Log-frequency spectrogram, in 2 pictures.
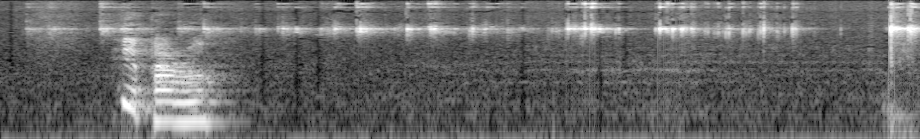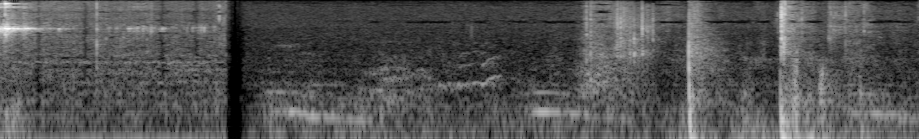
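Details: A pet cat named Paro, indoors during a fetch game, gives one short descending meow early on, answering calls of its name; a person's voice follows, with a steady high whine and faint soft cries later.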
